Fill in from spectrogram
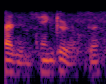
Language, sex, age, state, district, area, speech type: Marathi, male, 18-30, Maharashtra, Sindhudurg, rural, conversation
